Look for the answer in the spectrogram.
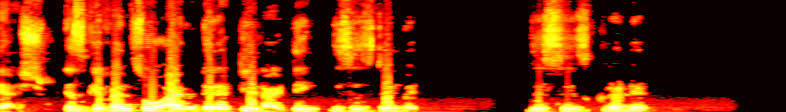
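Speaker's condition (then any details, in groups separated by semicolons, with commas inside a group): No condition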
